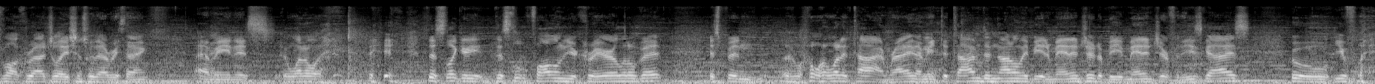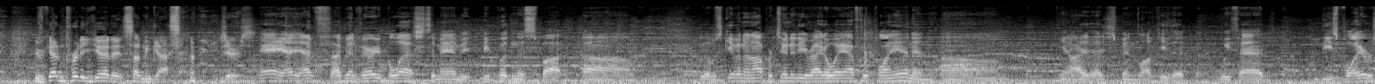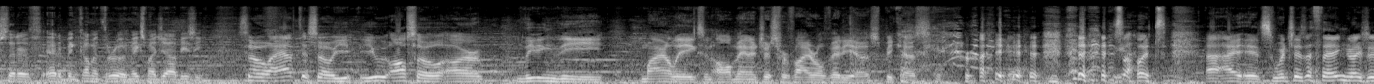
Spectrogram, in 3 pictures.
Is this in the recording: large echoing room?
no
